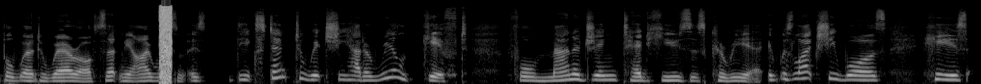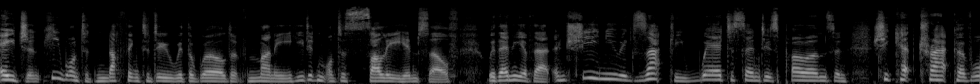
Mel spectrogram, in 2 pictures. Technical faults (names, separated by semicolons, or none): samples built from the wrong bytes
